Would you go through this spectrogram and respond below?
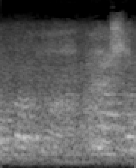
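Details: Bilateral sulcus vocalis deformity with glottic gap; breathy and very rough voice (sulcus vocalis).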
